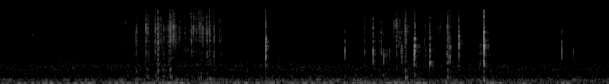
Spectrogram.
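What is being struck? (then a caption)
Bar of soap carved with a blade. A metal box-cutter blade scrapes and carves crumbly chips off a small, solid, striped green-and-white soap bar held in the fingers. Quick, bright crackling scrapes and sharp ticks sit over a soft low rumble, with a denser burst of shaving early on.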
